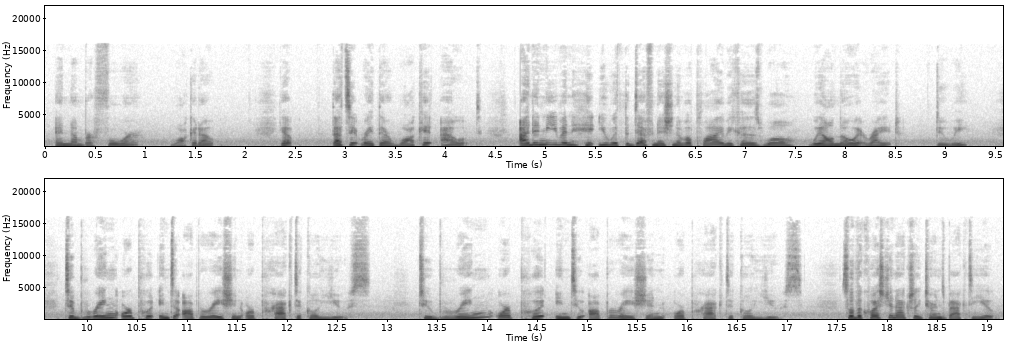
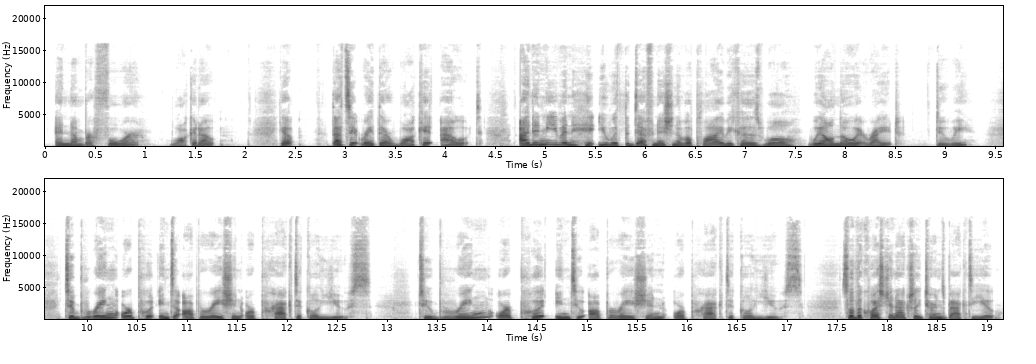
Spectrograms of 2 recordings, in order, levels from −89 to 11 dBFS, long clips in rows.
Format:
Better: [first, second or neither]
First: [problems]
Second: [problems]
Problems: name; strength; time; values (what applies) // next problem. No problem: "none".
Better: second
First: hiss; faint; throughout; 25 dB below the speech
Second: none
